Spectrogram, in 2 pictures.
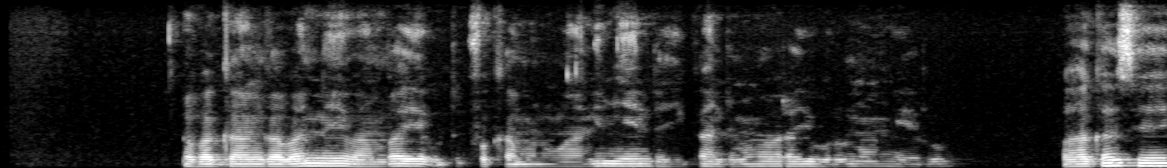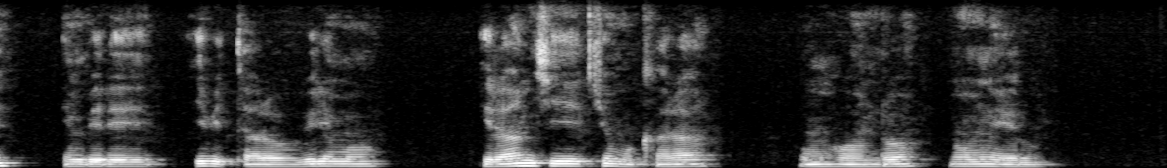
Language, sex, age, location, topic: Kinyarwanda, male, 25-35, Kigali, health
